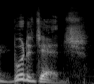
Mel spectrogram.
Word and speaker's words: Buttigieg: Buttigieg. Okay, Buttigieg. I said it wrong the first time.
